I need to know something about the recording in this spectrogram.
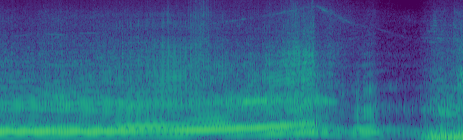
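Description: A diesel truck engine revs loudly and roars away.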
